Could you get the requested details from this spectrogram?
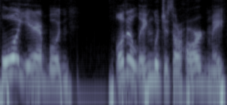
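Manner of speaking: accent wavering between Canadian and Australian. Speaker struggling with foreign words jokes around, in a Canadian-Australian accent mix. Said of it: "I was going between Canadian and Australian there".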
